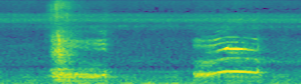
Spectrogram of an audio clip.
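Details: Calico cat giving two meows indoors, the first short and breathy, the second a longer drawn-out wavering meow with a steady tone near its end.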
